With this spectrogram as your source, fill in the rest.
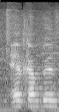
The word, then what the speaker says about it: El Campeon: And then El Campeon, El Campeon Pigeon Feeds, yun ang tamang pronunciation mga kalapati.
